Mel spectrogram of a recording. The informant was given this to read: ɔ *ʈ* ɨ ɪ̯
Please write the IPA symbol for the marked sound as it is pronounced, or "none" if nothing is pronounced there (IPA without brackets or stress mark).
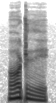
ʈ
